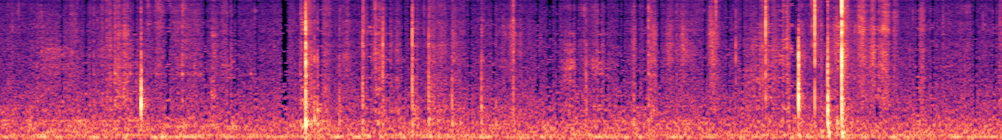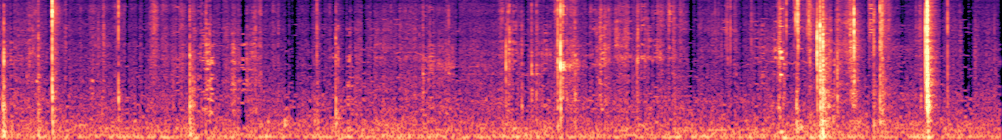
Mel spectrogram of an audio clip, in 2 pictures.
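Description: A strip of vinyl wrap film being handled and pressed down with the fingers: scattered faint crinkles and sharp clicks, with a cluster of louder crackles near the end.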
